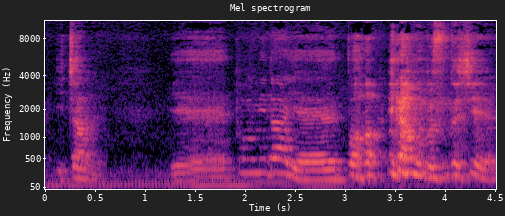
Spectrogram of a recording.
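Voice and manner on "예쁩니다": sarcastic, snide, insincere 예쁩니다, pronunciation twisted. Showing how intonation changes a word's meaning, sarcastic, twisted tone on 예쁩니다. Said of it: "이거는 진짜 예쁘다는 말이 아니라 좀 빼딱하게 꼬아서 이야기하는 거죠".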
